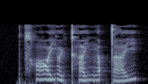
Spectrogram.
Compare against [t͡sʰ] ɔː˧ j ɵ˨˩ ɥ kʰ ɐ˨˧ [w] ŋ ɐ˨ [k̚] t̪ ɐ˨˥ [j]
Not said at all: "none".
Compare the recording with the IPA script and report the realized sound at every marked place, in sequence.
t͡sʰ, j, p̚, j

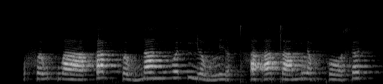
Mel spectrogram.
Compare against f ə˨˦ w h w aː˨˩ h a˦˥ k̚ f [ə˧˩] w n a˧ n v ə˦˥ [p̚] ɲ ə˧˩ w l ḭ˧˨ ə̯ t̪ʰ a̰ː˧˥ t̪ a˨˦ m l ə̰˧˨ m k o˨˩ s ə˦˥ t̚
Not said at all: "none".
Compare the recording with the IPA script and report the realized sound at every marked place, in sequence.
ə˧˩, t̚

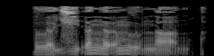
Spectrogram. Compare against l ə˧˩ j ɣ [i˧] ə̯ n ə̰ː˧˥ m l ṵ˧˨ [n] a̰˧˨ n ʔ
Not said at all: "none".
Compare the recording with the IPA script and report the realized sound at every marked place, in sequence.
ḭ˧˥, n

